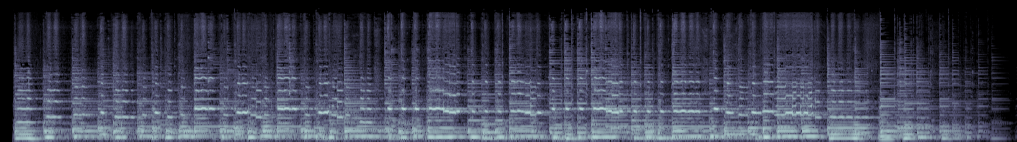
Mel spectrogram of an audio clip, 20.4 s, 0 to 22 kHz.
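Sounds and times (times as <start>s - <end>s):
flute playing a hornpipe: 0.3s - 18.2s
bass playing a hornpipe: 0.3s - 20.0s
guitar playing a hornpipe: 0.3s - 20.2s.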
